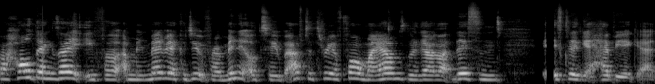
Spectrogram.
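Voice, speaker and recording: A woman with an English accent talks very fast in an animated tone, her voice high-pitched with ordinary pitch variation. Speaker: anxiety coach. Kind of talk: live online training. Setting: live stream with chat.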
